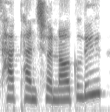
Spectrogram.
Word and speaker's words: Hakan Çalhanoğlu: They have got the best players, and it's Hakan Çalhanoğlu. We got there in the end. That's how you pronounce his name.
